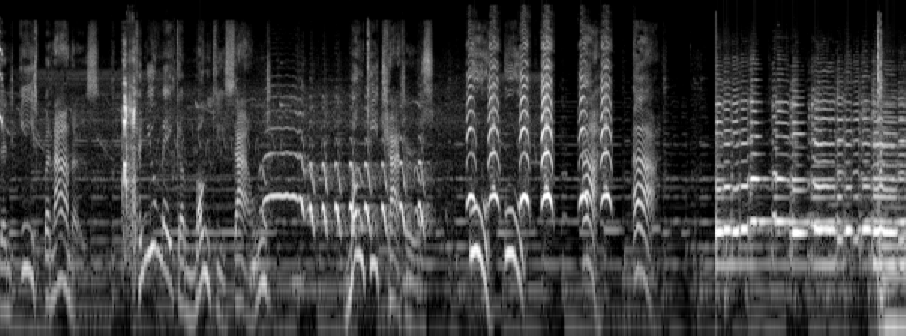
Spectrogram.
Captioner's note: monkey chatters: "Ooh ooh! Ah ah!"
